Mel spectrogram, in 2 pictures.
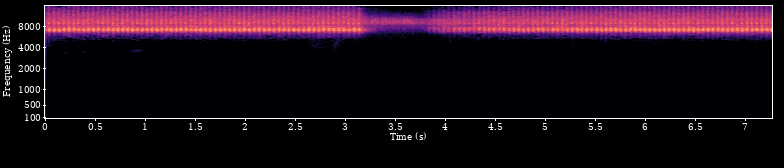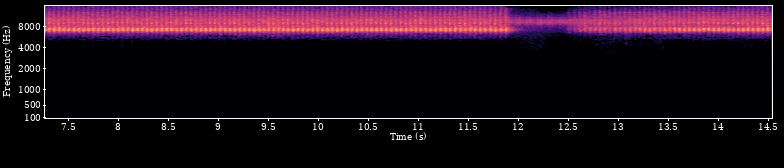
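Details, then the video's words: Soothing grasshopper chorus without music, a shrill continuous trill at one high pitch that drops away twice, near three and twelve seconds, each time returning after a moment. "Grass Hopper Sounds"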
